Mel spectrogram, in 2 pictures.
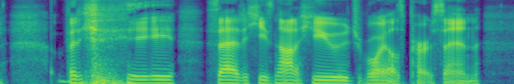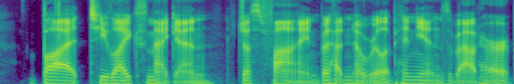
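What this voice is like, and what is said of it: Southern twang accent. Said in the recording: “accent and said it was very unique and that he liked the twang in my accent. This, I guess, I don't know if he was going to mean Southern twang”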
